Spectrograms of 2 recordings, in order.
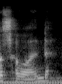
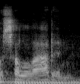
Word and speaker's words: Saladin: Salind. Did I say it right? No. No. No. Saladin. Saladin. No Saladin. Interesting name.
